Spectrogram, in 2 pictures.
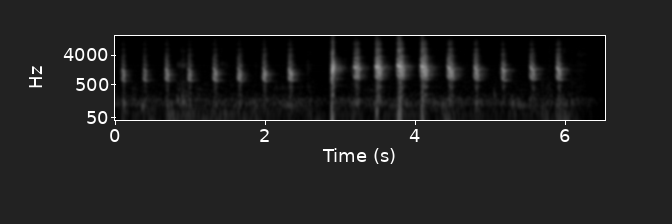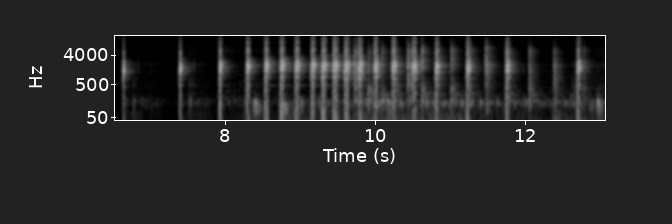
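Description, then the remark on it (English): A turkey call plays soft, evenly spaced yelps of a tree call, then breaks into a fast, excited fly-down cackle of sharp, irregular notes that speeds up and grows louder, with a few dull slaps of a leg mixed in to sound like a wing flap. “and there's something else to do that, do a tree call. And then he's going to do a fly down cackle.”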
